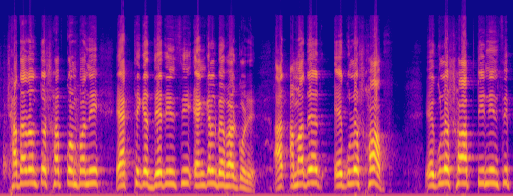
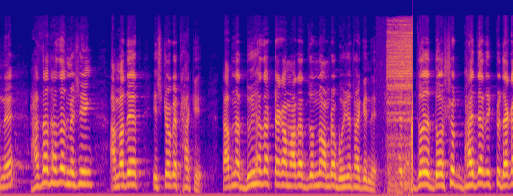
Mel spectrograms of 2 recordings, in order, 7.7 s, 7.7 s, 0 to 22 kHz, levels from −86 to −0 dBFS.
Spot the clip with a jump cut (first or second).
second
